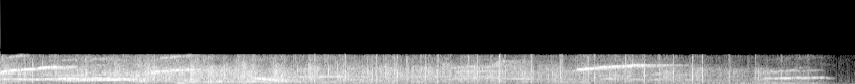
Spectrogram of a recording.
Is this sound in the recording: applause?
yes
